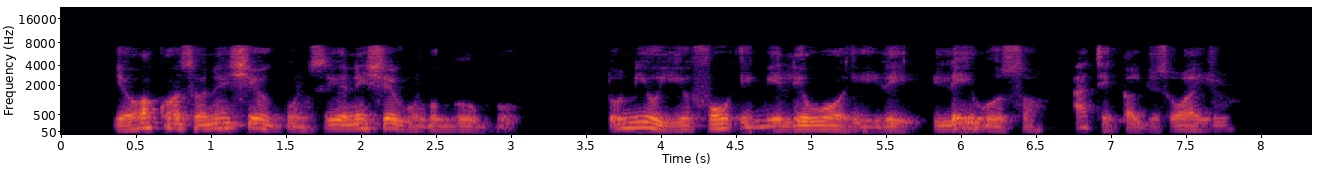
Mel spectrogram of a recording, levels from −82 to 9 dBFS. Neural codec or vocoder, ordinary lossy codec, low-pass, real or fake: codec, 24 kHz, 0.9 kbps, WavTokenizer, medium speech release version 2; none; 7.2 kHz; fake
